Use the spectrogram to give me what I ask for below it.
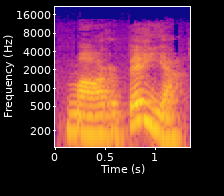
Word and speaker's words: Marbella: or think of um espana que se llama marbella i want to go to marbella that's my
